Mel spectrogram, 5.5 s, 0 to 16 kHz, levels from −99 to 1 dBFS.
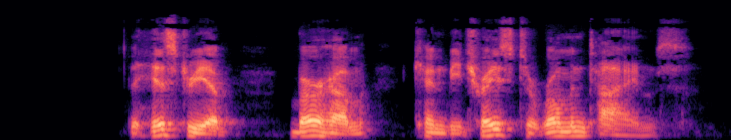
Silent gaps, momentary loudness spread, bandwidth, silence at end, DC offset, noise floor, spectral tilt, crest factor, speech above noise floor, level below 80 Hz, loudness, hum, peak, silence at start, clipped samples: none; 17 LU; 9.8 kHz; 0.45 s; under 0.1%; -67 dBFS; -5 dB/octave; 16 dB; 50 dB; -66 dBFS; -18 LUFS; none; -2 dBFS; 1 s; under 0.1%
